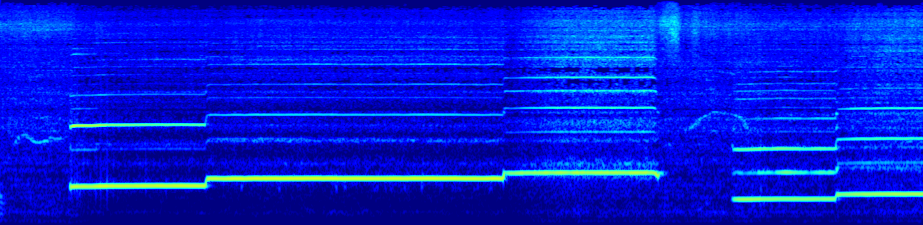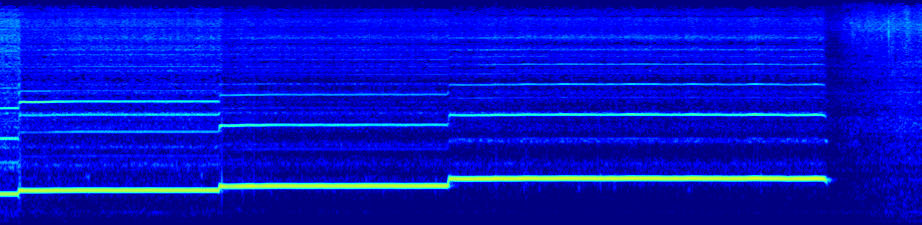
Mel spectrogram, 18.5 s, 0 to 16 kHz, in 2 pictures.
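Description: Native American flute played one held note at a time to check its tuning: three rising notes starting about a second in, the third softer and breathier, then after a short break a five-note scale climbing from the lowest note to the top, the last note held for about four seconds. It is a tuning check of the freshly burned finger holes on a flute being tuned to A=432 Hz.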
